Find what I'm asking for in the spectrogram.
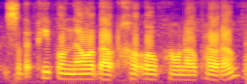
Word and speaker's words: Ho'oponopono: We're going to talk to Dr. Lynn about Ho'oponopono. I hope I'm finally saying that right. – Perfect. – Well, yay. – Perfect. – I practiced all day, Dr. Lynn. – You must be a Hawaiian at heart.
